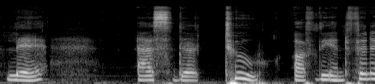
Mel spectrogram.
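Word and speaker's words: לְ: Please take note that we use the prefix lamed, which is in most cases pronounced as le, as the tu of the infinitive forms of pa'al, pl, hif'il, hitpa'el, and nif'al verb types.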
